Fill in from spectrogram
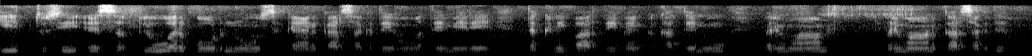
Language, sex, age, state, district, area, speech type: Punjabi, male, 30-45, Punjab, Bathinda, urban, read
